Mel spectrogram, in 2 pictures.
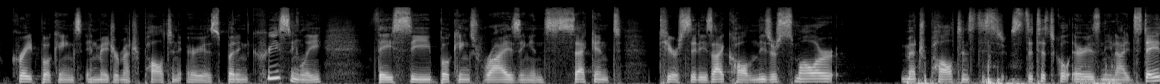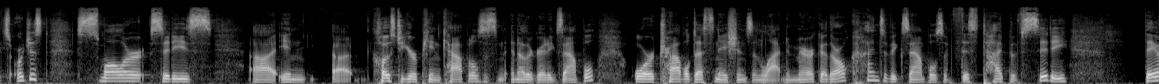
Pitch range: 110-130 Hz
